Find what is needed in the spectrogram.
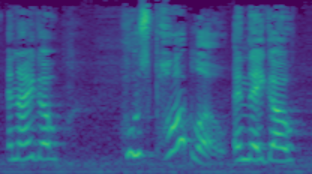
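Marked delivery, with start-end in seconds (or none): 0.8-1.5 higher-pitched acted puzzlement; puzzled mock question. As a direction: ask as if baffled by the name.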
